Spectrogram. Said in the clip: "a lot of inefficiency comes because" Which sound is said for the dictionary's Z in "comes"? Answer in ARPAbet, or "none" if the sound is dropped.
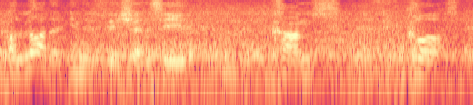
S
